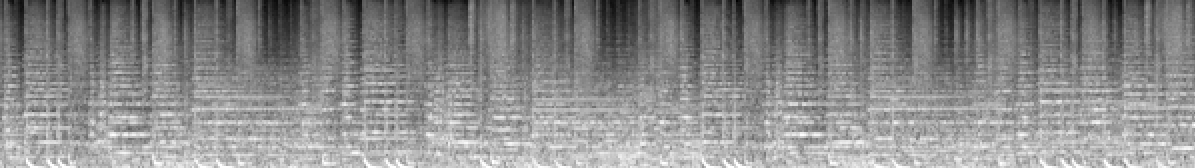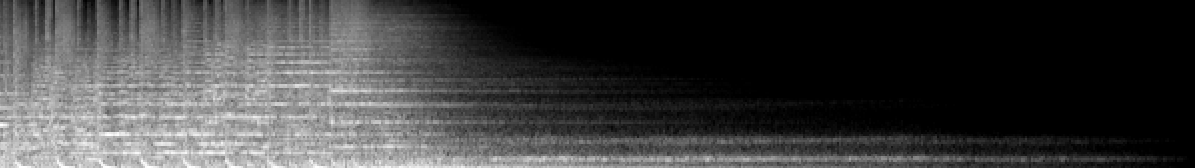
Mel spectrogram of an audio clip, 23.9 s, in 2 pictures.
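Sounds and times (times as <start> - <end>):
sports TV theme music: 0.0 - 17.0.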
